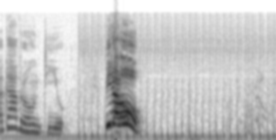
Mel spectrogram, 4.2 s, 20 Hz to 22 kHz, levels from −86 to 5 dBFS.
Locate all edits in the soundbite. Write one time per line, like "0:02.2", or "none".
none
